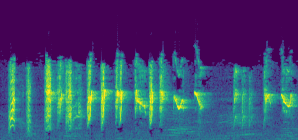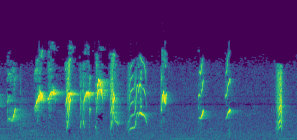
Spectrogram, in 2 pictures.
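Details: Sunbird (kolibri ninja) in continuous full song, played as a tutor for white-rumped shama: unbroken rapid sequence of very high, thin ticks and chirps with a few slurred notes.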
